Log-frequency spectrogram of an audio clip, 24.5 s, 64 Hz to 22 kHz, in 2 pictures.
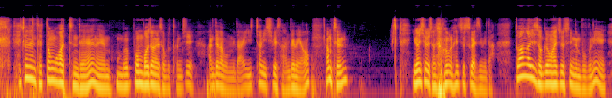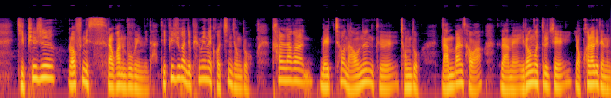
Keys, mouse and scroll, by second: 0.1 Return, 0.1 click, 0.1-0.5 typing, 0.5 Return, 0.5 click, 6.4 Return, 6.6 click, 6.6-7.7 typing, 6.8 Return, 7.7 Return, 11.3 Return.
